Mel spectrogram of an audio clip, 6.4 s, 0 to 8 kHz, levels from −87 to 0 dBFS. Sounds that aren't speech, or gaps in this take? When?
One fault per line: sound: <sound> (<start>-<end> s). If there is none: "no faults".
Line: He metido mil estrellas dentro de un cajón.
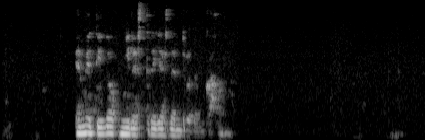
no faults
